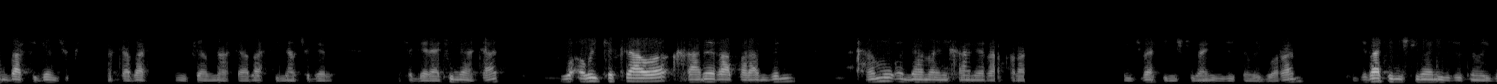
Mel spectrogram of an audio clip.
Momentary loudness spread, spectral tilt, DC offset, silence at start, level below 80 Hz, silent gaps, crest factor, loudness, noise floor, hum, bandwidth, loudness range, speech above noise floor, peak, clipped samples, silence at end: 17 LU; -5.5 dB/octave; under 0.1%; 0 s; under -90 dBFS; none; 24 dB; -34 LUFS; -86 dBFS; none; 3.8 kHz; 11 LU; 53 dB; -10 dBFS; under 0.1%; 0.05 s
